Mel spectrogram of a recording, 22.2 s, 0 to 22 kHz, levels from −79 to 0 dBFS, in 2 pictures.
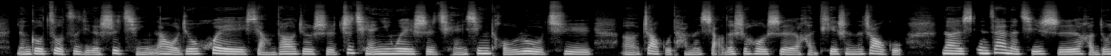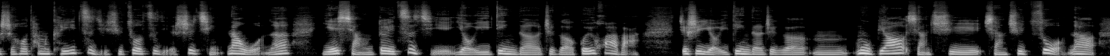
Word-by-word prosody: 能 155 +2 -2
够 180 -1 +4
做 175 +1 +1
自 170 +1 -4
己 135 - -7
的 135 +1 -4
事 195 +8 +2
情。 150 -8 -2
那 175 -1 0
我 145 - -1
就 175 +4 0
会 175 -5 +3
想 145 -4 0
到 170 +3 0
就 165 -1 -2
是 155 -2 -1
之 230 +9 +2
前 170 -7 +1
因 175 0 +2
为 175 -2 +3
是 165 -2 +3
全 150 -1 -3
心 190 +4 +3
投 145 -6 -6
入 170 -3 +3
去， 155 -1 -2 0.3
呃， 140 +1 -7
照 175 0 +1
顾 140 -3 -7
他 145 - -10
们， 140 0 -7
小 175 - +2
的 150 +2 -3
时 175 - 0
候 170 -1 -1
是 145 -4 +1
很 - - -9
贴 165 - -2
身 155 -1 -2
地 165 - -4
照 175 -1 +2
顾。 135 -4 -7 0.3
那 190 -2 +3
现 200 +4 +3
在 240 -1 +2
呢， 185 -5 +3
其 170 0 -1
实 160 -1 +3
很 135 -6 -6
多 160 +3 -3
时 155 -2 -1
候， 175 +1 -3
他 175 +1 -6
们 170 - +1
可 180 +1 -4
以 205 - +2
自 215 -1 -3
己 115 - -13
去 150 +5 -6
做 180 +2 +1
自 180 +2 -4
己 - - -11
的 - - -11
事 210 - +1
情。 215 +4 -1
那 190 0 +4
我 150 -6 -3
呢， 185 +8 0 0.3
也 160 +4 +3
想 135 -8 +4
对 185 +2 +4
自 195 +9 +1
己 - - -4
有 145 -3 -1
一 145 +1 -3
定 165 +1 +2
的 135 -2 -4
这 155 +4 -4
个 145 -1 -4
规 180 +1 +3
划 200 - -1
吧。 - - -7 0.4
就 175 - +2
是 175 +1 +4
有 145 -7 0
一 125 - -6
定 170 +2 +2
的 145 -2 -3
这 150 +1 -4
个， 135 -1 -5
嗯， 135 +5 -7
目 205 -2 +7
标 195 +5 +3
想 - - -1
去 140 -5 -2
想 140 -2 +1
去 175 +4 0
做， 190 +4 +1
那， 165 -2 -1
165 Hz, 265 characters per minute, -22 LUFS, 145-180 Hz, 0.4 s, 目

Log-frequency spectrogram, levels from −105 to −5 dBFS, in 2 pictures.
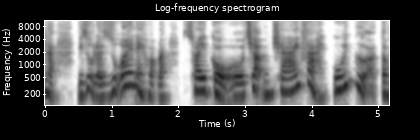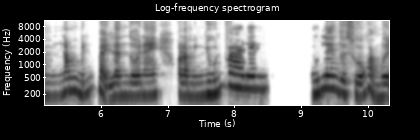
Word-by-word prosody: là 195 -4 -3 0.3
ví 190 - -9
dụ 265 +6 -4
là 180 -2 -2
duỗi 250 - +1
này, 210 - -1
hoặc 180 -4 -8
là 170 - -2 0.3
xoay 245 0 +1
cổ 180 -9 +4
chậm 185 - +3
trái 235 +7 -1
phải, 310 - -2
cúi 260 +6 +1
ngửa 280 -7 0 0.2
tầm 190 -1 -4
5-7 235 - -1
lần 185 +2 -2
rồi 185 0 +2
này. 195 +2 -2 0.3
Hoặc 200 - 0
là 190 - +4
mình 185 +1 -9
nhún 210 +8 0
vai 300 -3 +7
lên 275 0 +4 0.8
nhún 210 +3 -1
lên 275 -2 +3
rồi 220 -2 0
xuống 195 -2 0
khoảng 175 -4 -2
10 180 0 +6
205 Hz, 185 wpm, -23 LUFS, 185-255 Hz, 0.8 s, vai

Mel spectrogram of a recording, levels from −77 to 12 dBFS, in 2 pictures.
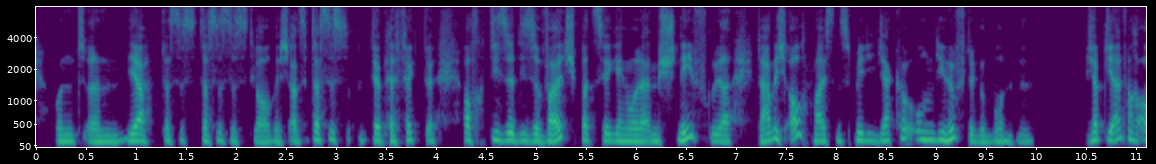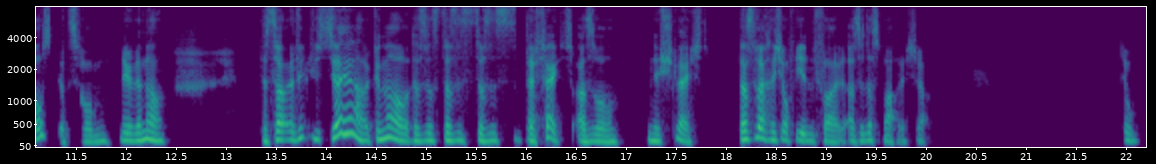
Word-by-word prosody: Und, 135 -1 -2
ähm, 130 +1 0
ja, 145 -3 +5
das 145 -6 -3
ist 150 -1 -7
das 145 -3 0
ist 150 -4 -4
es, 130 - -5
glaube 125 0 -2
ich. 120 - -2
Also, 135 +4 -2
das 170 0 +2
ist 175 +1 -3
der 150 -1 +1
perfekte 155 +3 -2 0.3
auch 160 -3 0
diese 160 -2 +2
diese 140 -2 0
Waldspaziergänge 145 0 +2
oder 135 -1 +3
im 140 - 0
Schnee 165 - +3
früher, 140 -6 -1 0.2
da - - +1
habe - - +4
ich - - -1
auch - - +1
meistens 140 -1 -1
mir 155 - +3
die 150 -2 -4
Jacke 155 +7 0
um 170 -2 0
die 165 -1 +3
Hüfte 165 -7 +1
gebunden. 130 +1 -4 0.5
Ich 140 - -5
habe 165 - +4
die 160 - +3
einfach 185 -4 0
ausgezogen. 135 - -3
Ne, 155 -1 +2
genau. 155 -1 +3 0.9
Das 135 0 -1
war 175 -1 +4
wirklich 200 -5 -3
sehr 235 +4 +7
ja, 305 +1 +6
ja 150 - -1
genau. 175 -2 +3
Das 145 -1 -2
ist 155 0 -2
das 155 -1 +3
ist 155 0 -5
das 145 -2 +3
ist 155 +2 -6
perfekt, 145 +1 +1
also, 130 -2 +1 0.3
nicht 145 -2 0
schlecht. 145 -10 -2 0.3
Das 175 +2 +4
mache 200 -6 +4
ich 165 - -2
auf 170 - -3
jeden 145 -2 0
Fall. 130 -1 -3
Also 145 0 -3
das 155 0 -3
mache - - -5
ich, - - -13
ja. - - -10 1.9
Ja. 150 - -5
150 Hz, 190 wpm, -23 LUFS, 135-165 Hz, 1.9 s, sehr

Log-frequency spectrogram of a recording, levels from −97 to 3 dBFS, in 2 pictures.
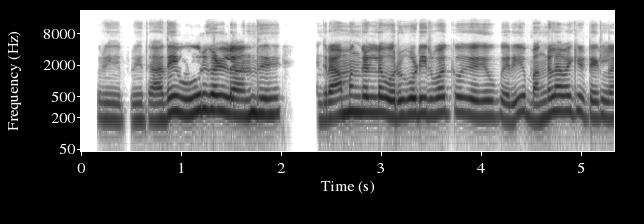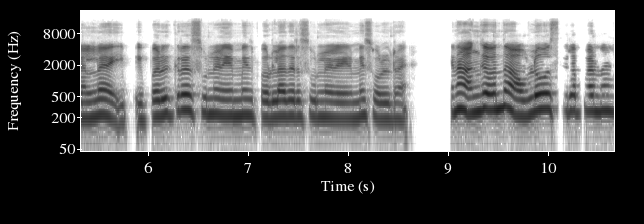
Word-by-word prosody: புரியுது, 190 -2 -8
புரியுது. 185 +1 -9
அதே 230 +7 +4 0.2
ஊர்கள்ல 270 -2 +5
வந்து, 240 +1 +3 0.6
கிராமங்கள்ல 250 +5 +3
ரூ.10,000,000 235 0 +1
பெரிய 190 +6 -2
பங்களாவே 250 +8 +1
கட்டிற்லாம்ல? 205 -2 -2 0.4
இப்ப 180 - -16
இருக்கிற 240 +5 -2
சூழ்நிலையுமே, 225 -2 -3
பொருளாதார 210 +1 -3
சூழ்நிலையுமே 205 0 -6
சொல்றேன். 190 -1 -8 0.4
ஏன்னா, 290 +3 +3
அங்க 265 +4 +2
வந்து 300 +1 +2
அவ்ளோ 235 +6 +2 0.2
சிறப்பான 270 0 -4
225 Hz, 120 wpm, -17 LUFS, 205-255 Hz, 0.6 s, ஊர்கள்ல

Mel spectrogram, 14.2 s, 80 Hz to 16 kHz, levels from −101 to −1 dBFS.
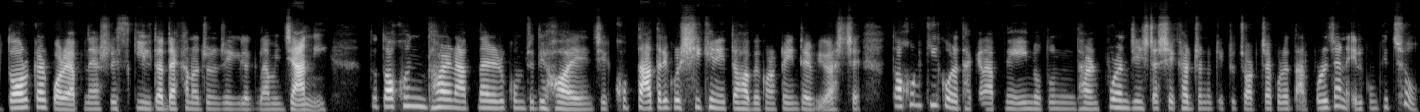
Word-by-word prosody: দরকার 245 +1 +7
পড়ে 185 -2 +6
আপনে 195 - -14
আসলে 205 +1 -7
স্কিলটা 205 -1 -1
দেখানোর 195 -1 -1
জন্য 190 -1 -10
যেগুলো 185 -1 -10
এগুলো 180 - -13
আমি 180 0 -14
জানি। 160 -3 +9 0.5
তো - - -11
তখন 265 +2 +5 0.2
ধরেন 245 -1 +5
আপনার 230 0 -1
এরকম 220 +1 -8
যদি 220 +1 -7
হয় 185 -3 +5 0.2
যে 200 - -7
খুব 250 -2 -12
তাড়াতাড়ি 230 +2 +6
করে 235 -1 0
শিখে 245 0 -2
নিতে 205 0 -5
হবে 190 0 +1
কোনো 190 - -5
একটা 195 +1 -6
ইন্টারভিউ 185 -2 -4
আসছে। - - -4 0.4
তখন 280 +5 +1
কি 320 - -4
করে 235 -5 +1
থাকেন 190 - -9
আপনি 205 - -17
এই - - -3
নতুন 200 +2 -13 0.2
ধরেন 195 -1 -1
পুরান 240 -2 -1
জিনিসটা 215 -1 -3
শেখার 215 -1 -2
জন্য 205 0 -11
কি - - -22
একটু 215 - -20
চর্চা 190 +2 -4
করে 200 -1 -6
তারপরে 220 +1 -4
যান 285 -2 -1
এরকম 215 +2 -11
কিছু? 245 - -6
210 Hz, 205 wpm, -27 LUFS, 190-230 Hz, 0.5 s, জানি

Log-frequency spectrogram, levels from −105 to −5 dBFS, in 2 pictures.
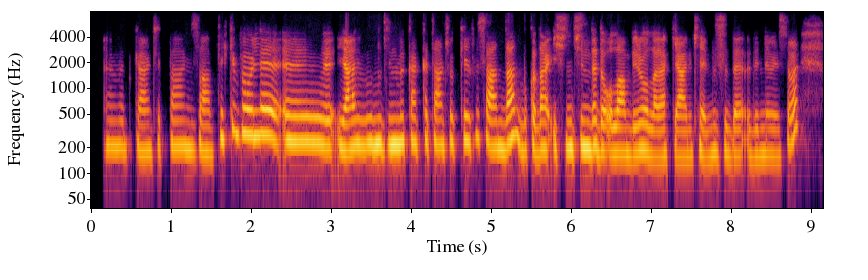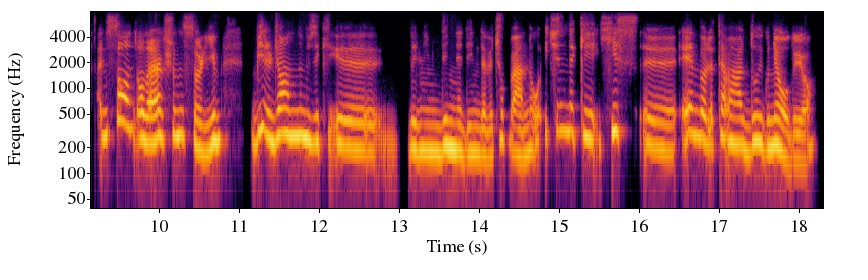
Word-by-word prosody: Evet, 210 -1 -7
gerçekten 205 +2 -4
güzel. 185 -2 -4
Peki, 280 +4 -3
böyle, 285 -1 +4 0.2
eee, 235 -3 +2
yani, 210 +1 +2
bunu 225 -1 +3
dinlemek 220 +3 +3
hakikaten 225 -1 -2
çok 225 +1 -7
keyifli 240 +1 -2
senden, 220 +1 +2
bu 195 - -6
kadar 200 -1 0
işin 205 0 -2
içinde 205 0 +2
de - - +2
olan 175 -1 +1
biri 180 +2 0
olarak, 165 -3 -1
yani, 160 0 -1
kendisi 175 -1 -6
de 170 0 -3
dinlemeyi 165 0 -7
seven. 240 - -2 0.4
Hani, 270 +1 -2
son 375 +2 +2
olarak 250 0 +5
şunu 275 +1 0
sorayım, 235 -2 +1 0.4
bir 260 -1 +2
canlı 280 0 +4
müzik, 235 -4 +1
eee, 200 -4 -2 0.4
deneyimi 190 -2 0
dinlediğinde 180 -5 +1
ve 165 - -6
çok 245 +2 -6
beğendiğinde, 175 0 0
o - - -3
içindeki 290 -4 -3 0.2
his, 315 -4 0
eee, 200 -5 -3
en 280 +1 +1
böyle 250 - 0
temel 225 -8 0
duygu 225 -2 +2
ne 220 -1 +5
oluyor? 145 -1 -2
215 Hz, 165 wpm, -23 LUFS, 185-250 Hz, 0.4 s, olarak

